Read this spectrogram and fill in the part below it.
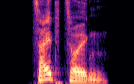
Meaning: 1. genitive singular of Zeitzeuge 2. plural of Zeitzeuge
- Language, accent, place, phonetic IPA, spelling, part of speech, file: German, Germany, Berlin, [ˈt͡saɪ̯tˌt͡sɔɪ̯ɡn̩], Zeitzeugen, noun, De-Zeitzeugen.ogg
